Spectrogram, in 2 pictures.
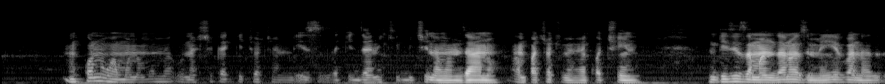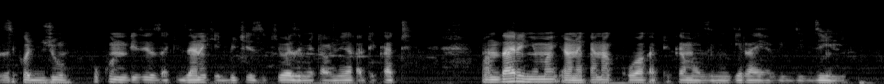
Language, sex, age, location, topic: Swahili, male, 25-35, Kisumu, agriculture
